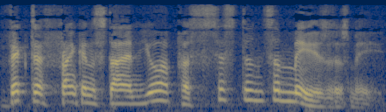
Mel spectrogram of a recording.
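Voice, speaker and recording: A courteous, learned professor on a muffled old radio drama recording. His delivery is animated, urbane and drily bantering in a formal 1940s manner. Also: high-pitched, slow pace, exaggerated voice. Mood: wry, genial. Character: genial, learned university professor, courteous and wry.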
